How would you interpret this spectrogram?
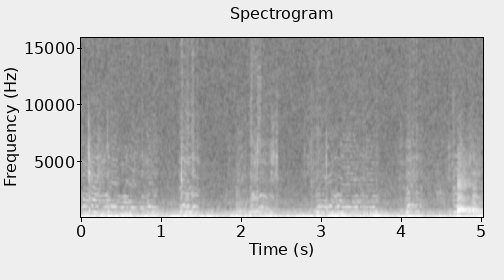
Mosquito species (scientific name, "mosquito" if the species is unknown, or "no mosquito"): Culex pipiens complex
